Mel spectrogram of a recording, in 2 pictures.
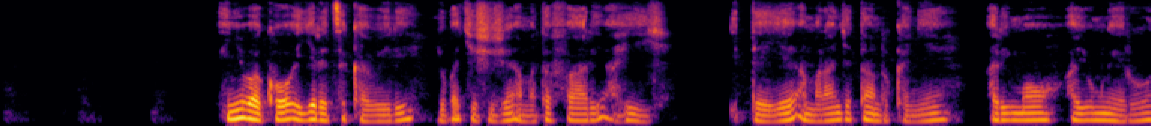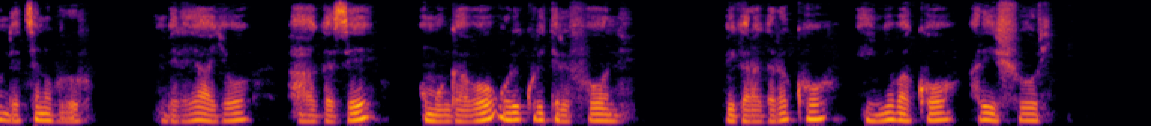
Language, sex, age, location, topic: Kinyarwanda, male, 25-35, Huye, education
